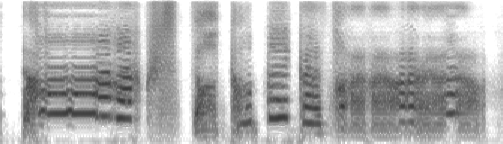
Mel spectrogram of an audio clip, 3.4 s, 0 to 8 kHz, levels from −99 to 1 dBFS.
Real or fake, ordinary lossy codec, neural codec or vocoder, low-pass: fake; none; codec, 16 kHz, 0.5 kbps, FreqCodec, smaller model; none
